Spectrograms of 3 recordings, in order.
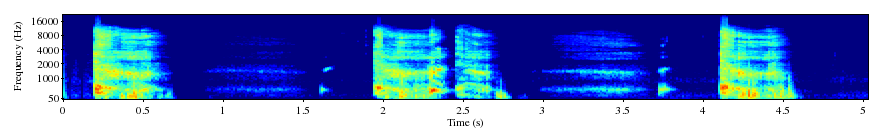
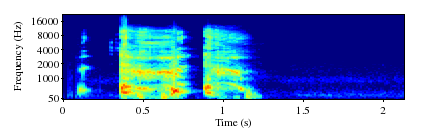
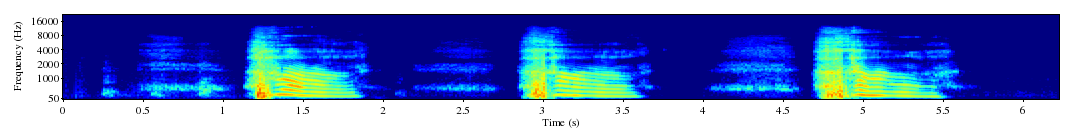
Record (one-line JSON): {"three_cough_length": "5.0 s", "three_cough_amplitude": 32768, "three_cough_signal_mean_std_ratio": 0.33, "cough_length": "2.1 s", "cough_amplitude": 32768, "cough_signal_mean_std_ratio": 0.39, "exhalation_length": "6.2 s", "exhalation_amplitude": 32768, "exhalation_signal_mean_std_ratio": 0.36, "survey_phase": "beta (2021-08-13 to 2022-03-07)", "age": "18-44", "gender": "Female", "wearing_mask": "No", "symptom_cough_any": true, "symptom_runny_or_blocked_nose": true, "symptom_diarrhoea": true, "symptom_fatigue": true, "symptom_change_to_sense_of_smell_or_taste": true, "smoker_status": "Ex-smoker", "respiratory_condition_asthma": false, "respiratory_condition_other": false, "recruitment_source": "Test and Trace", "submission_delay": "2 days", "covid_test_result": "Positive", "covid_test_method": "RT-qPCR", "covid_ct_value": 14.2, "covid_ct_gene": "ORF1ab gene", "covid_ct_mean": 14.6, "covid_viral_load": "16000000 copies/ml", "covid_viral_load_category": "High viral load (>1M copies/ml)"}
